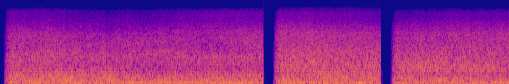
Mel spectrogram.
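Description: Sea surf breaking and washing up the beach, mixed with strong wind buffeting the microphone. The sound drops out for an instant twice, a little after three seconds and near five seconds in.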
